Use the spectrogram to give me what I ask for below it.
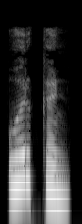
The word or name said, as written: ಓರೆಗಣ್ಣು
